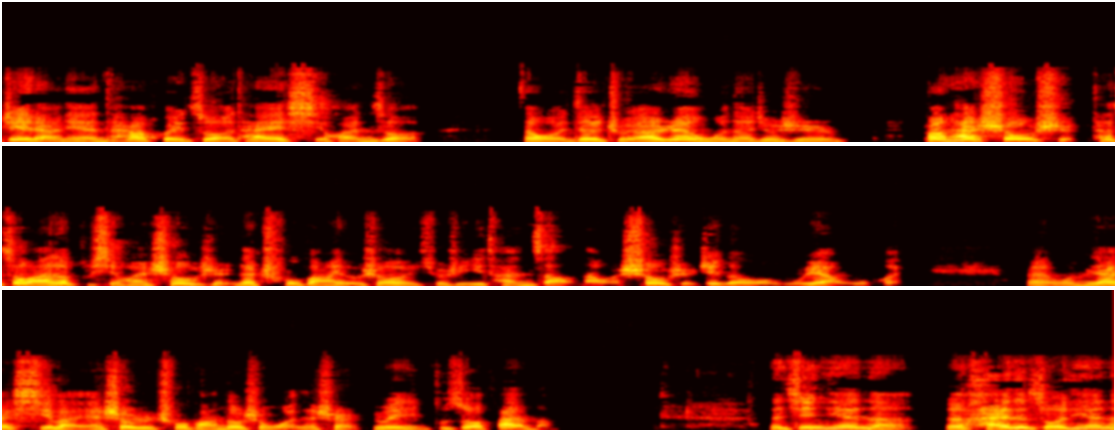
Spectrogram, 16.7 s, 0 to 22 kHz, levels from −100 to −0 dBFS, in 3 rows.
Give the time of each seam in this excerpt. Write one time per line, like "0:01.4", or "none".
none

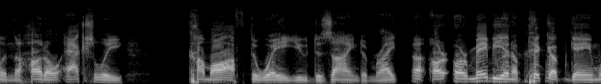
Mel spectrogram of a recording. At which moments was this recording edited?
0:04.0

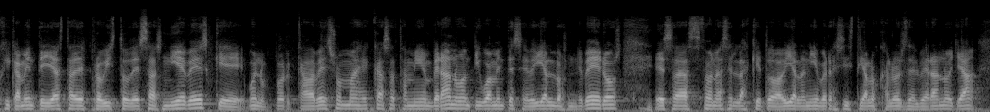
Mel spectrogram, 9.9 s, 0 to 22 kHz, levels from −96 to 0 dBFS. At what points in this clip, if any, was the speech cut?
0:02.7
0:07.0

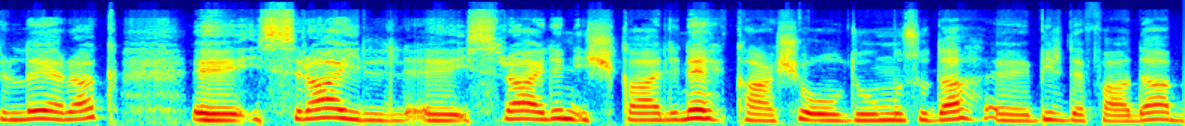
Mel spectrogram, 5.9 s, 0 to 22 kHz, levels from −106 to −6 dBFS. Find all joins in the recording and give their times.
none

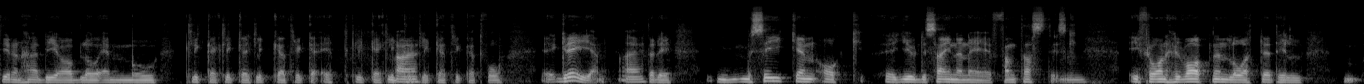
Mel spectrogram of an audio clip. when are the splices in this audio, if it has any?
0:06.5

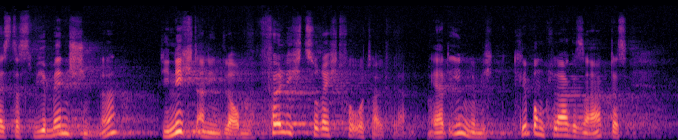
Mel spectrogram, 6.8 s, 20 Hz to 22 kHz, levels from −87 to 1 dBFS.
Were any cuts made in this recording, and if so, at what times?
0:01.6
0:04.3

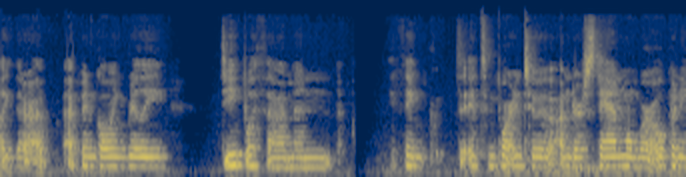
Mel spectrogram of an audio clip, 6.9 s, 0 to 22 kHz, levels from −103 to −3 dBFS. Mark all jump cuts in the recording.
0:04.6

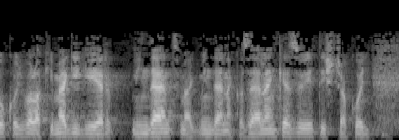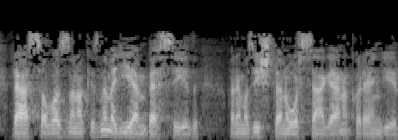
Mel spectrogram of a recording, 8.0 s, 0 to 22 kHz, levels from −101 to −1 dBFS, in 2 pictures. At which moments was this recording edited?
none

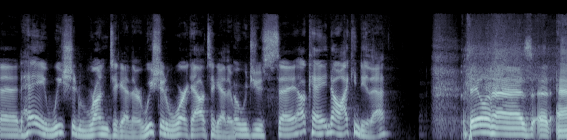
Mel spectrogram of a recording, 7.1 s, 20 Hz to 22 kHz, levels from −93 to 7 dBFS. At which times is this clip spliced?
0:02.9
0:05.2

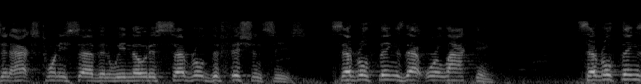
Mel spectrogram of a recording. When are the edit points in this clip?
0:03.2

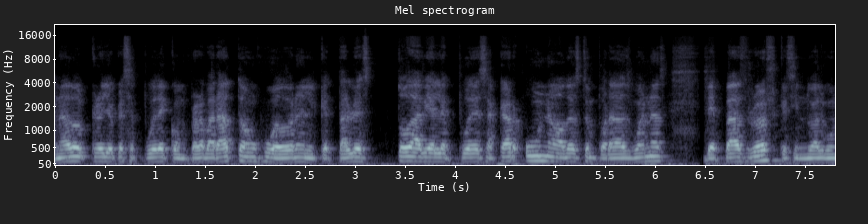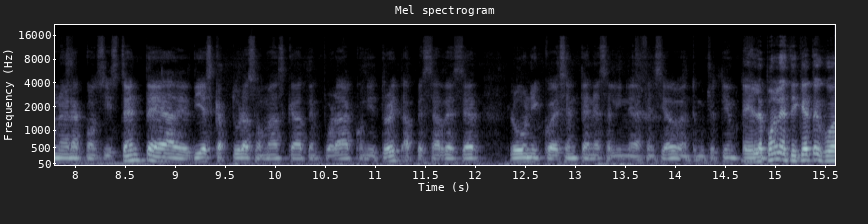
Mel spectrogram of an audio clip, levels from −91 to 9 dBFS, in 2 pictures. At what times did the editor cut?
0:14.7

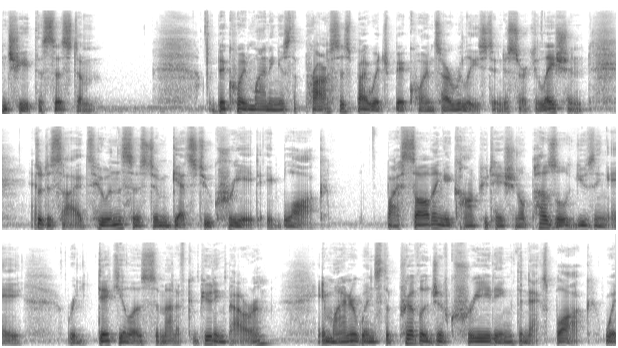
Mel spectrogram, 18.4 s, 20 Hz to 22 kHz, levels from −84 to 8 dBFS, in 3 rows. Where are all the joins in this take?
0:02.0
0:06.5

